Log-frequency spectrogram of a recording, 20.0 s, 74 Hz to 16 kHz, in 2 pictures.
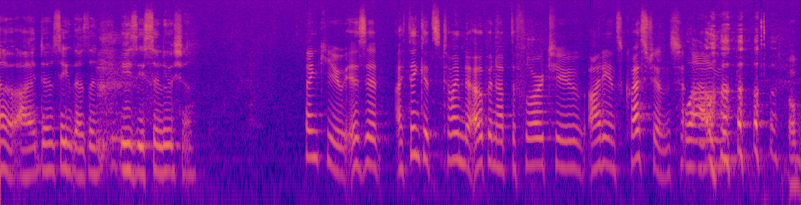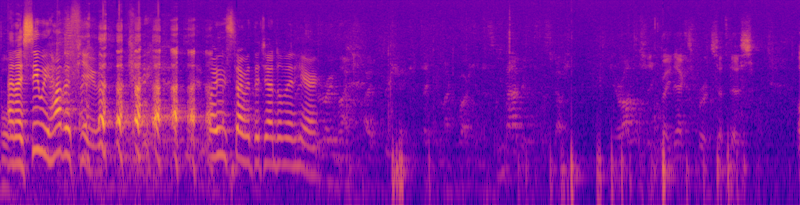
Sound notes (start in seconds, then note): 10.7 laughing; 14.5 audience member speaking quietly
